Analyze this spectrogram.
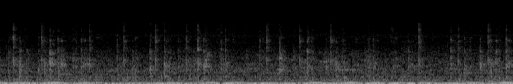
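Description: Wire whisk beating a thick, waterless paste of gram flour and curd in a stainless steel bowl. The wires tap and scrape against the metal, giving irregular quick clicks several times a second over a low rumble.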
